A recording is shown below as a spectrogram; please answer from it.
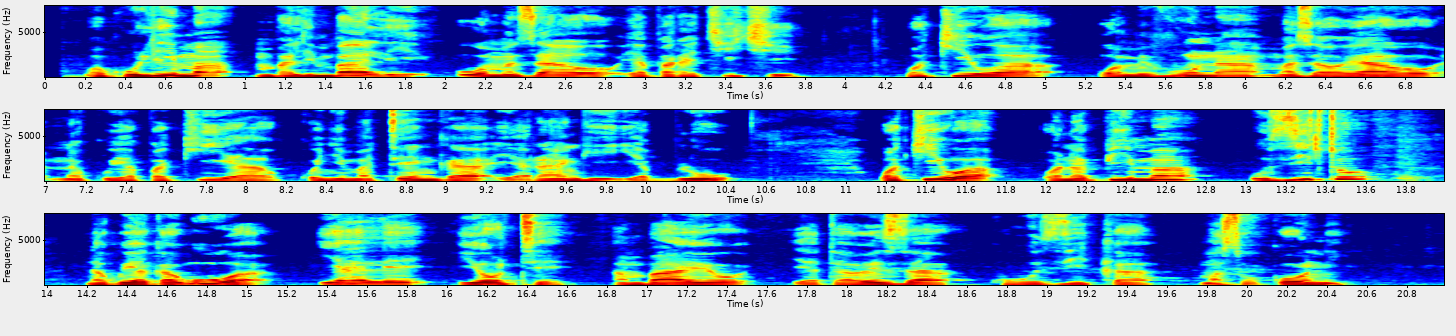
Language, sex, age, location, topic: Swahili, male, 25-35, Dar es Salaam, agriculture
